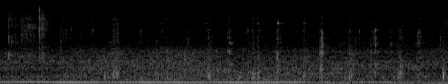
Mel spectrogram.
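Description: Chewing a bite of food close to a clip-on microphone: faint, irregular soft mouth clicks, with a steady low hum underneath.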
